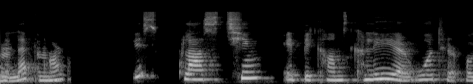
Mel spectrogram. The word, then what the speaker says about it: 清: The whole part, the pronunciation is 清. The first tone, 清.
